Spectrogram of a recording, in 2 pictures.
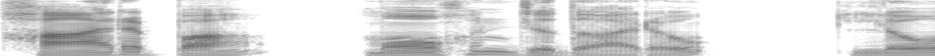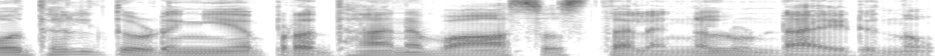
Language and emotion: Malayalam, neutral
